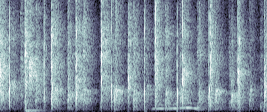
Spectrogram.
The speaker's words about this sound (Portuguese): Quem gostou, uma salva de palmas.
